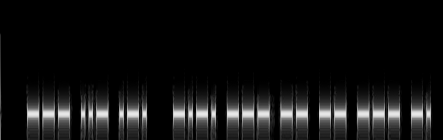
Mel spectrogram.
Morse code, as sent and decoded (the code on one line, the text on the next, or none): --- ..- .-. / -.-. --- -- -- --- -.
OUR COMMON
